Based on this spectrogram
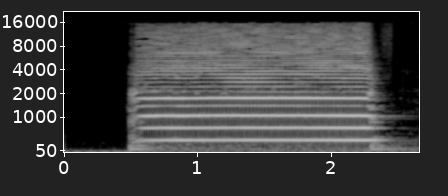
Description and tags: Double Bass - F4
Part of the Good-sounds dataset of monophonic instrumental sounds.
instrument::double bass
note::F
octave::4
midi note::65
good-sounds-id::8630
